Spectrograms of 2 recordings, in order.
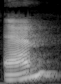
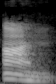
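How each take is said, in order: First: The word has a full, open 'a' vowel. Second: The word has a short, reduced vowel. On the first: This is the strong form of the word. "এই strong এর ক্ষেত্রে দেখা যাচ্ছে যে অ্যানের উচ্চারণ অ্যান" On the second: This is the weak form of the word. "আর উইক ফর্মে দেখা যাচ্ছে যে অ্যানের উচ্চারণ আন"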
